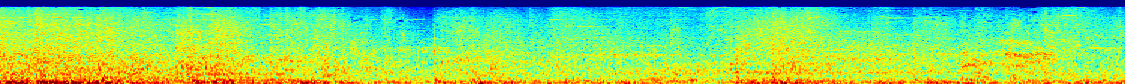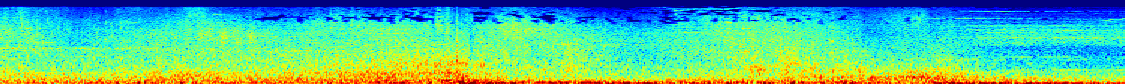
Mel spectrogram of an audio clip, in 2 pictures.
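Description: Game spells and weapons clash in a busy, noisy battle.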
